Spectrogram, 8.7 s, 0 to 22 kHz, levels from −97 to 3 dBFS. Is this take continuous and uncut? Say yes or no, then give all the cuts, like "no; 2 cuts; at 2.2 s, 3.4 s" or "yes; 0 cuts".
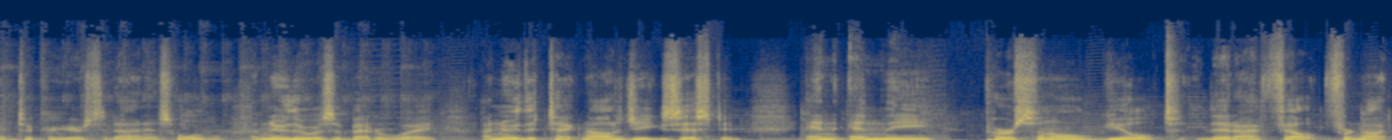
no; 1 cut; at 1.5 s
